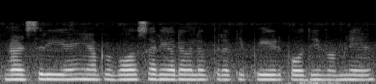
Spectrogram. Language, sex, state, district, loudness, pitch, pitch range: Hindi, female, Bihar, West Champaran, -14 LUFS, 225 Hz, 220-230 Hz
